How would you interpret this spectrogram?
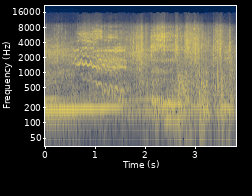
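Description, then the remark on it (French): A horse lets out a loud, quavering whinny, its trembling cry rising over a dense, noisy background with a low steady hum, then fading into scattered rustling and movement. “Si, bel cheval.”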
